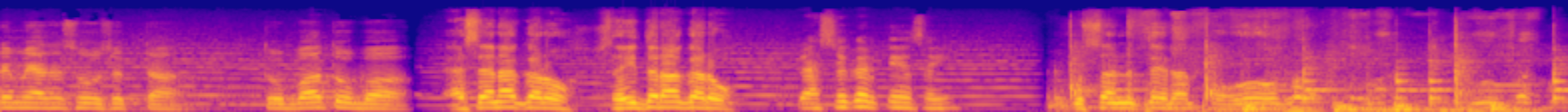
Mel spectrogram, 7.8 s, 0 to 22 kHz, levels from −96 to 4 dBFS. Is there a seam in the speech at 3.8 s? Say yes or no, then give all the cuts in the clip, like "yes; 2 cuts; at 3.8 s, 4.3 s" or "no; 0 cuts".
yes; 2 cuts; at 2.1 s, 3.8 s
